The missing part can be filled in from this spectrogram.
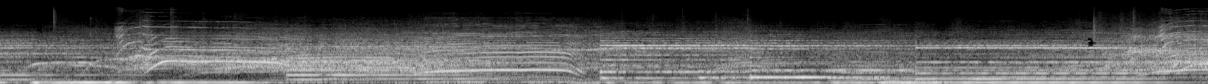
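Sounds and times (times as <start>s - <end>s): electric guitar sliding notes: 2.6s - 11.8s.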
